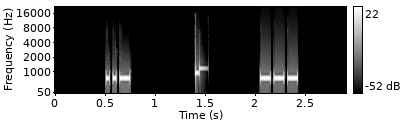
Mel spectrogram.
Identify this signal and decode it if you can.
Morse code, heard as a keyed tone, about 36 wpm, 700 Hz. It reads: U O
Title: Single Letters - Rapid-Fire 35wpm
